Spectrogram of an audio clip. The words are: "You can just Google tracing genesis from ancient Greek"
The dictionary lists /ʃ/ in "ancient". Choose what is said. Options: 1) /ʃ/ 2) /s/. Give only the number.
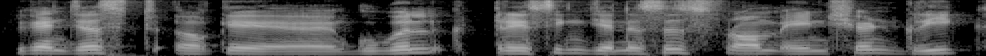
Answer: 1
